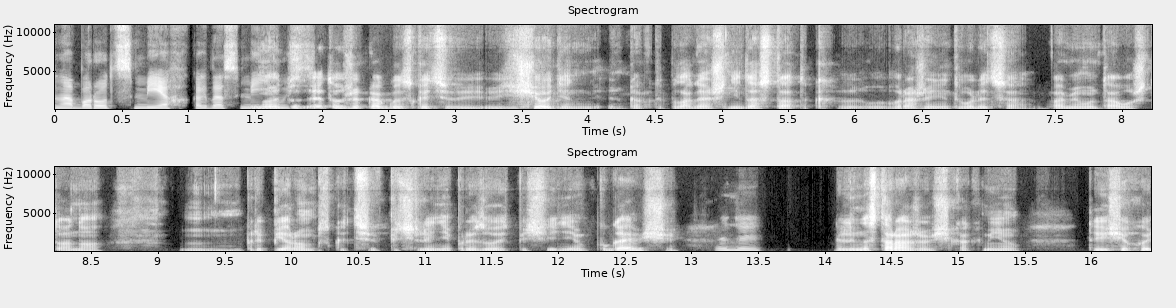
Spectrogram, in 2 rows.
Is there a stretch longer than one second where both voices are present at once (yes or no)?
no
